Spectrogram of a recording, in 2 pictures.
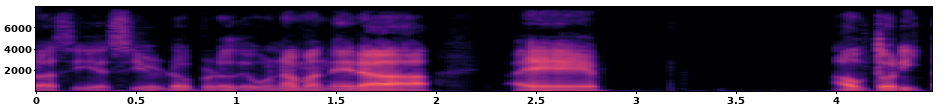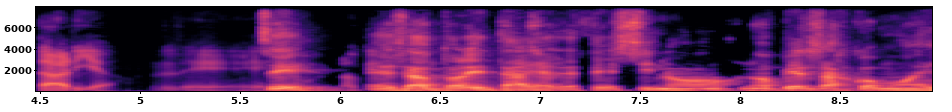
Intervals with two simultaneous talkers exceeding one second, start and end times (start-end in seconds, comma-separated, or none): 5.6-7.2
